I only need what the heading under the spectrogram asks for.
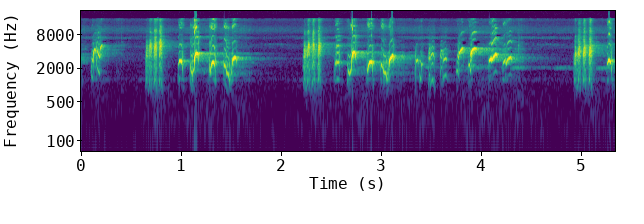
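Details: Bulbul, roused against rival wild birds, delivers lively song bursts. Short buzzy rasps are followed by quick strings of looping whistled notes, grouped in three bouts separated by brief silences.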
